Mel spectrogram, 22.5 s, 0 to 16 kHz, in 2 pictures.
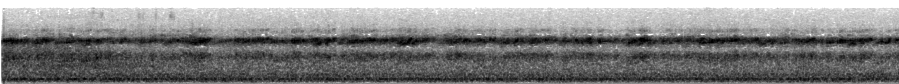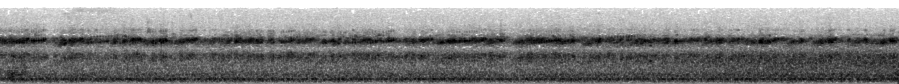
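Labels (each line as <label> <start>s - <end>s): A large group of frogs croaking. 0.0s - 22.5s
Heavy rain falling. 0.0s - 22.5s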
